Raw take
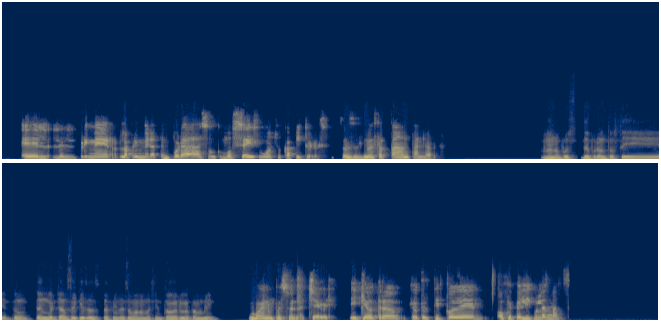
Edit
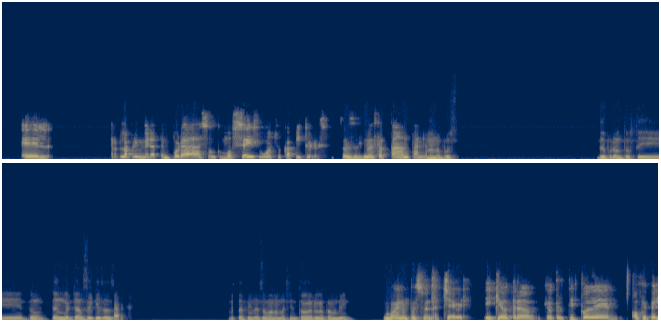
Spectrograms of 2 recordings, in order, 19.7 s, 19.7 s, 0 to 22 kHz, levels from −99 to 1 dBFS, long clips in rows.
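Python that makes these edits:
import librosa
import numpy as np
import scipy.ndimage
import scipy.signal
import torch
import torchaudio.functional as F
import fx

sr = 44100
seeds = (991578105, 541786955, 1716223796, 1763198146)

y = fx.edit(x, sr, fx.room_tone_fill(start_s=0.75, length_s=0.88),
    fx.move(start_s=6.36, length_s=1.78, to_s=11.29),
    fx.insert_room_tone(at_s=8.65, length_s=2.02), tone=tone)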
